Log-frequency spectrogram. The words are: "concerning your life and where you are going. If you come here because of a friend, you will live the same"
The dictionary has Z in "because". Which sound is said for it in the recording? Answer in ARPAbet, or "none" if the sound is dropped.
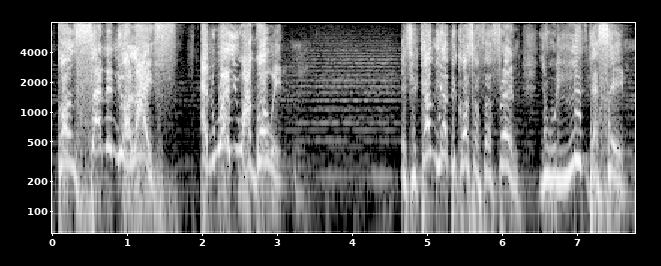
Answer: S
